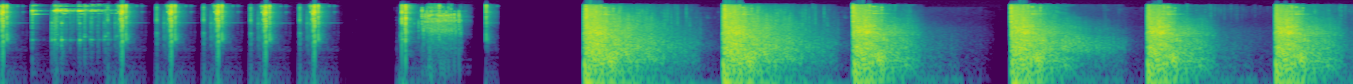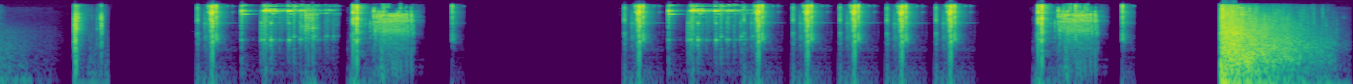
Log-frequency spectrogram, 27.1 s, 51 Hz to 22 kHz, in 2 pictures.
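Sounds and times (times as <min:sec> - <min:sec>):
revolver gunshots: 0:05.9 - 0:09.4, 0:10.2 - 0:13.6, 0:25.8 - 0:27.0.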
